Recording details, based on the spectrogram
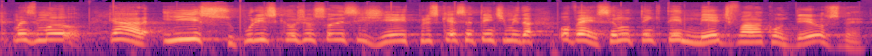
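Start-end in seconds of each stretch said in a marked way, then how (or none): none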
